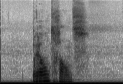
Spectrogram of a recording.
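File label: "brandgans", Dutch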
